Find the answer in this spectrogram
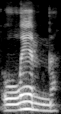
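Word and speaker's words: limb: so we have ren and right now 23 lim another word for tree branches lim l-i-m-b lim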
